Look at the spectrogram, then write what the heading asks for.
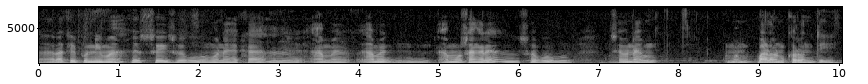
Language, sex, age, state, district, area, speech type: Odia, male, 30-45, Odisha, Mayurbhanj, rural, spontaneous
